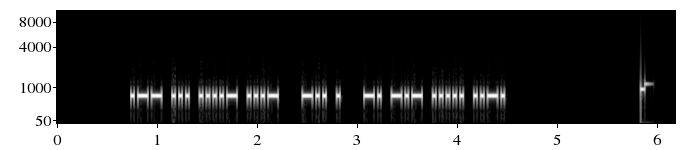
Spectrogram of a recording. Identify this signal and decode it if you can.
Morse code, heard as a keyed tone, about 36 wpm, 700 Hz. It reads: WS4V DE NK5F
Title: USA Callsign DE Callsign - 4 Characters - 35wpm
